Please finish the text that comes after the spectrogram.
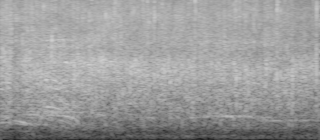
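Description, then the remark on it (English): An audience bursts into steady, dense applause with voices calling out praise over it, a sustained wash of clapping and shouts lasting a few seconds. “Somebody give him a hand clap and a shout of praise.”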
